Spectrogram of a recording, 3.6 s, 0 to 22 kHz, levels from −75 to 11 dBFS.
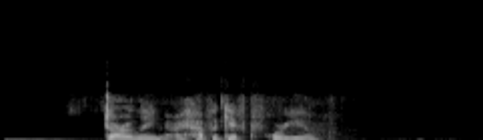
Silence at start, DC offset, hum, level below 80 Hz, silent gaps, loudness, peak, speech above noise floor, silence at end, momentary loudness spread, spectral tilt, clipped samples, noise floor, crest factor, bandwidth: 0.05 s; under 0.1%; none; -74 dBFS; none; -26 LUFS; -4 dBFS; 42 dB; 1.2 s; 9 LU; -2.5 dB/octave; under 0.1%; -69 dBFS; 24 dB; 10 kHz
